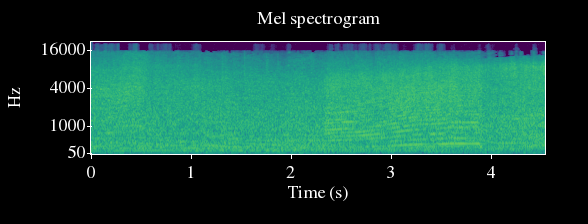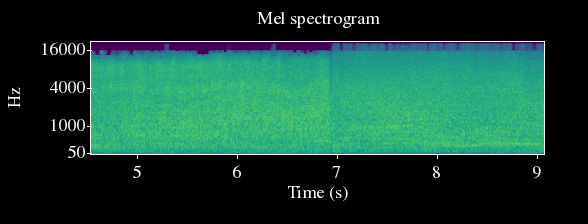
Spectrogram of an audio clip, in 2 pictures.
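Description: Race cars in a racing game, among them a 1968 Holden Monaro in Group 3, roar continuously around the track. Layered engine drones rise and fall as cars close in and pass, with no voices over the steady noise.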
